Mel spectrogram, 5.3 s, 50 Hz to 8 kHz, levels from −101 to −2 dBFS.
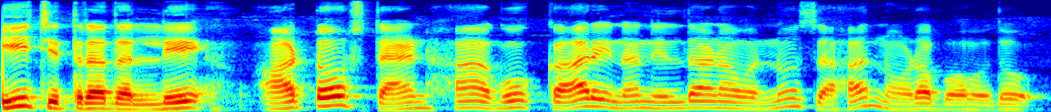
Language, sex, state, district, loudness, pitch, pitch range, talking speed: Kannada, female, Karnataka, Bangalore, -17 LUFS, 165 Hz, 155-205 Hz, 100 wpm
